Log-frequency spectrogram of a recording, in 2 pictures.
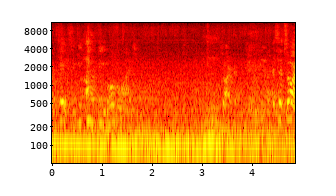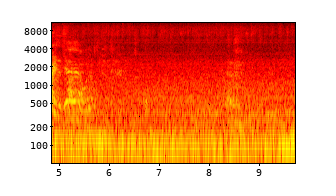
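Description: A young man talks loudly outdoors.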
